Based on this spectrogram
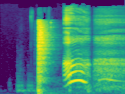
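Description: A leather belt lashes once with a sharp, bright crack, followed by two drawn-out voiced cries that waver in pitch.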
